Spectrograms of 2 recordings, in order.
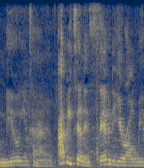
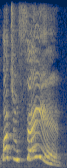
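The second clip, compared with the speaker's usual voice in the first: shocked question; 9 dB louder, much slower than usual. Real, not acted. Outraged at comment.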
